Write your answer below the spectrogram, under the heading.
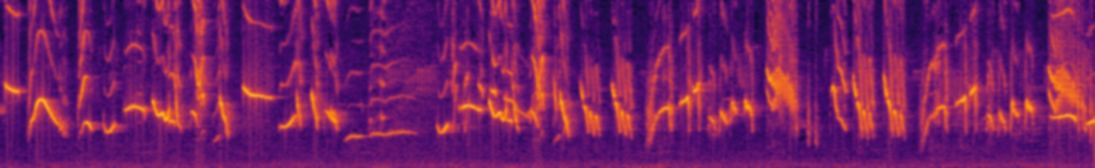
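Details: Oriental magpie-robin lure song meant to provoke rival kacer: a long, dense, energetic medley of piercing whistles, rising and falling slurs, buzzy notes and a sustained low whistle, hardly pausing.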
